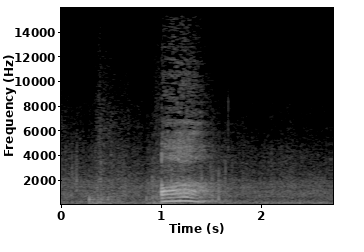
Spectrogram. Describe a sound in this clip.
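A book thumps open with a rustle of pages.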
